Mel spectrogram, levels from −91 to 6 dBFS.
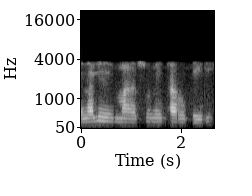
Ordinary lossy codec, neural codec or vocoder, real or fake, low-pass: none; none; real; 3.6 kHz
